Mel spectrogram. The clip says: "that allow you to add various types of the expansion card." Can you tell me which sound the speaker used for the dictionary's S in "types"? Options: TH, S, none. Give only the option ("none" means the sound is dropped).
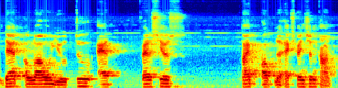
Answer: none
